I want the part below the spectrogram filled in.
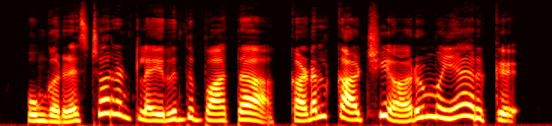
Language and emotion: Tamil, happy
